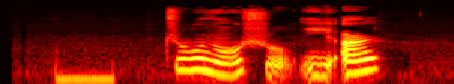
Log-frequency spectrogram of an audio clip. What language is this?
Chinese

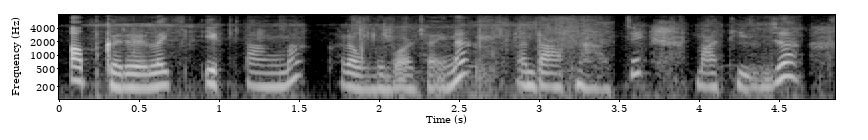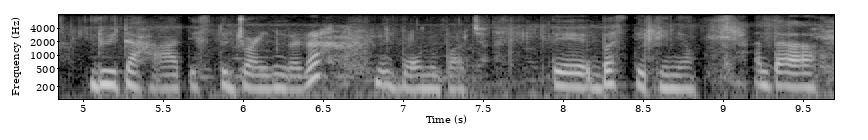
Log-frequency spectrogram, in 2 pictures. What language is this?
Nepali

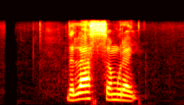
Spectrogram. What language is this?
Nepali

